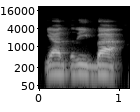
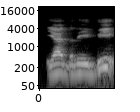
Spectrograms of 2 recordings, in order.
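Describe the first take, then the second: First: The final syllable ends in an 'a' vowel. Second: The final syllable ends in a non-'a' vowel. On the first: The speaker calls it right. "huruf terakhirnya kan huruf banyak fathah" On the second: The speaker calls it wrong. "nggak boleh karena ada an"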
